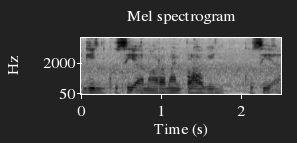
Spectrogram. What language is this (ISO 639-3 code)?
sat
